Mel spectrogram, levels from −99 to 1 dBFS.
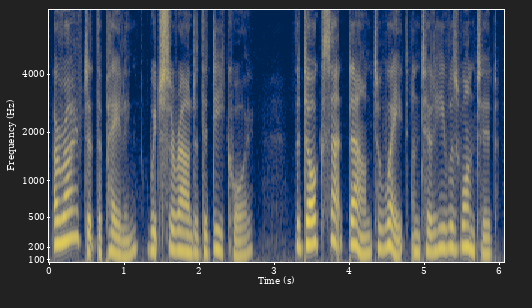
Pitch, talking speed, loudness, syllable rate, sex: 180 Hz, 180 wpm, -19 LUFS, 4.9 syllables/s, female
